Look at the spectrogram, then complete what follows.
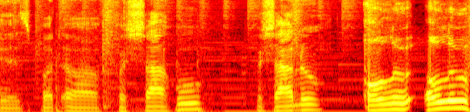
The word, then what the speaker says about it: Fashanu: You had, I don't even know how to say this, but Fashanu? Olu Fashanu.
